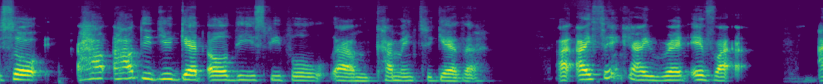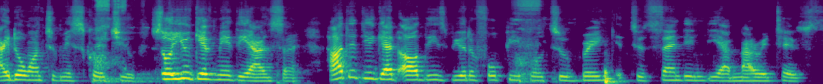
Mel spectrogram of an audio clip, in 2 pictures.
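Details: Adult woman speaking; normal speech.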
